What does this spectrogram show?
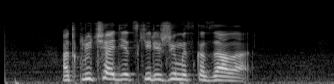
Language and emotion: Russian, angry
